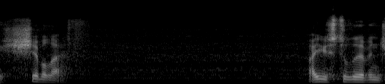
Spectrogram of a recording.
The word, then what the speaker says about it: Shibboleth: Shibboleth. And he would say, "Sibboleth." For he could not pronounce it right, because the Ephraimite language does not have the sh sound.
